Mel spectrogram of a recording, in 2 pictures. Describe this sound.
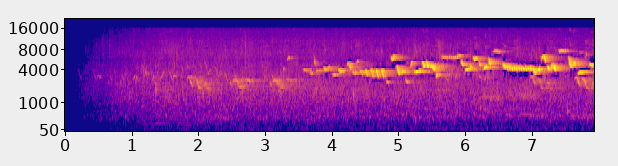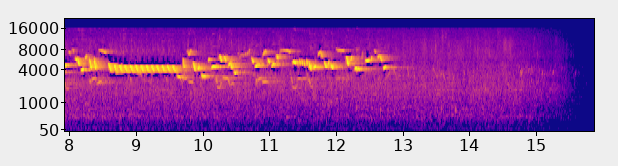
Winter Wren (Troglodytes troglodytes), recorded in Nova Scotia, Canada, April 2010.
